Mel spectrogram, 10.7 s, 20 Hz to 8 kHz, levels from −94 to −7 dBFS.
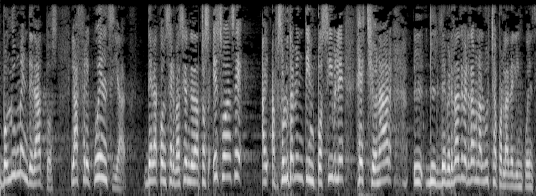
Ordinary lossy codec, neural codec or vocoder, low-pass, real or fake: none; none; 7.2 kHz; real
